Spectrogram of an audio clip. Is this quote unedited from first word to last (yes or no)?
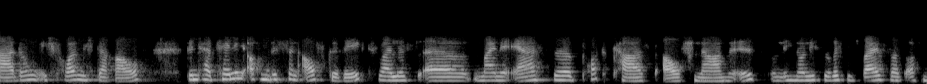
yes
